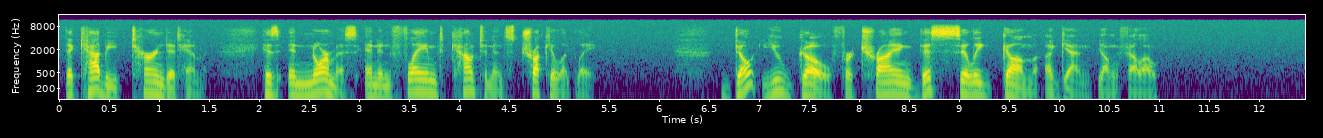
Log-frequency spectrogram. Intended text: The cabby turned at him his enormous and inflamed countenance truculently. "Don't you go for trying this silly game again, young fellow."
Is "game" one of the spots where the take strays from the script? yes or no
yes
